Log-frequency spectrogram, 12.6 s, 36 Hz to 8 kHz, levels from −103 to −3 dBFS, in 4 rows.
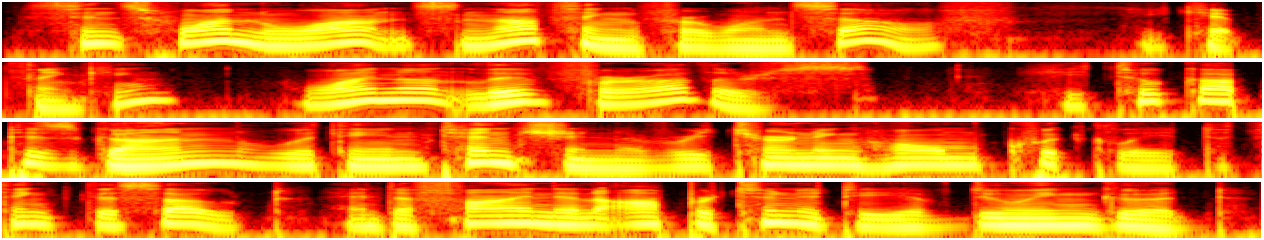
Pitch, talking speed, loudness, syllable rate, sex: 135 Hz, 180 wpm, -20 LUFS, 4.7 syllables/s, male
